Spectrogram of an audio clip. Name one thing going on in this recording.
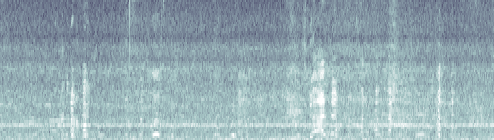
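A young woman talks with animation nearby.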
